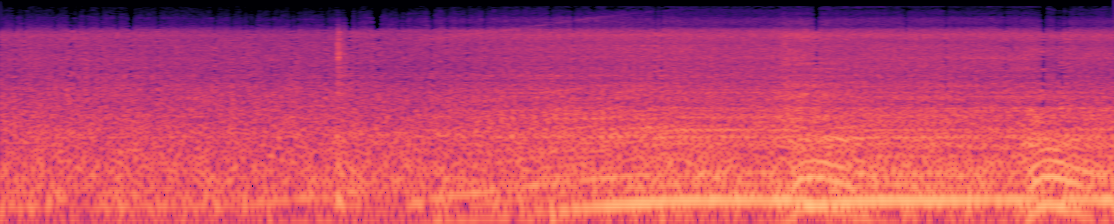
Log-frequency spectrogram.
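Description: Farm tractor's diesel engine running under load as it pushes a boat trailer toward the surf. It grows louder from about halfway through, and its pitch rises and falls twice near the end, over a steady wash of surf.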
